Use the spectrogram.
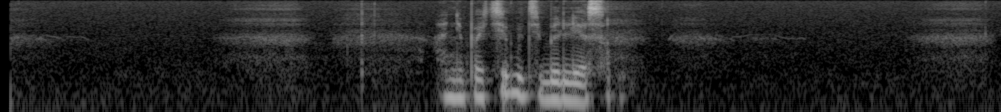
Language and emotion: Russian, angry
